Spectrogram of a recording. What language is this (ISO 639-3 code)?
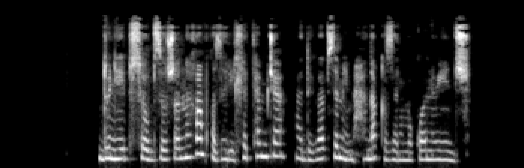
kbd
